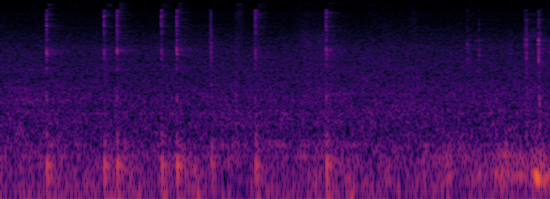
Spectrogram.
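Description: Quiet, sparse clicks of a computer keyboard and mouse sound at an irregular pace over a low background hiss, faint and close, with no speech.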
